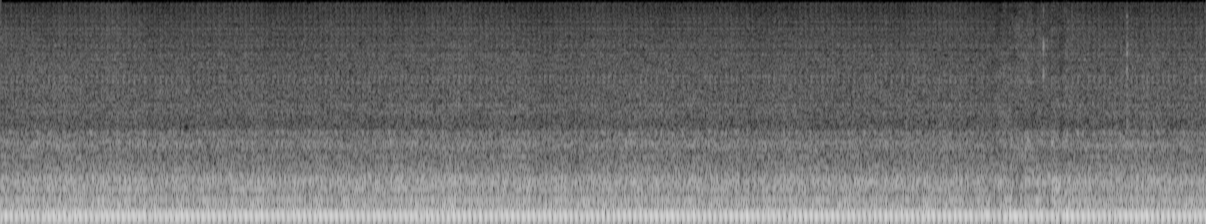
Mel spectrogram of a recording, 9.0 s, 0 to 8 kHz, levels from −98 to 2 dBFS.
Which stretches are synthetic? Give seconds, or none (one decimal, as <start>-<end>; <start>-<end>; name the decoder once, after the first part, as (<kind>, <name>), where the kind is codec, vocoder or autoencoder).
7.4-8.0 (codec, HILCodec)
